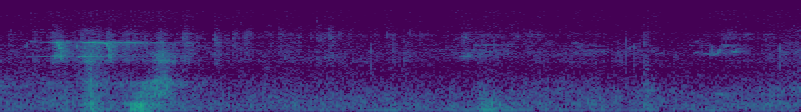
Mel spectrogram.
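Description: Near silence: faint outdoor background, with a few faint high chirps in the first second.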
